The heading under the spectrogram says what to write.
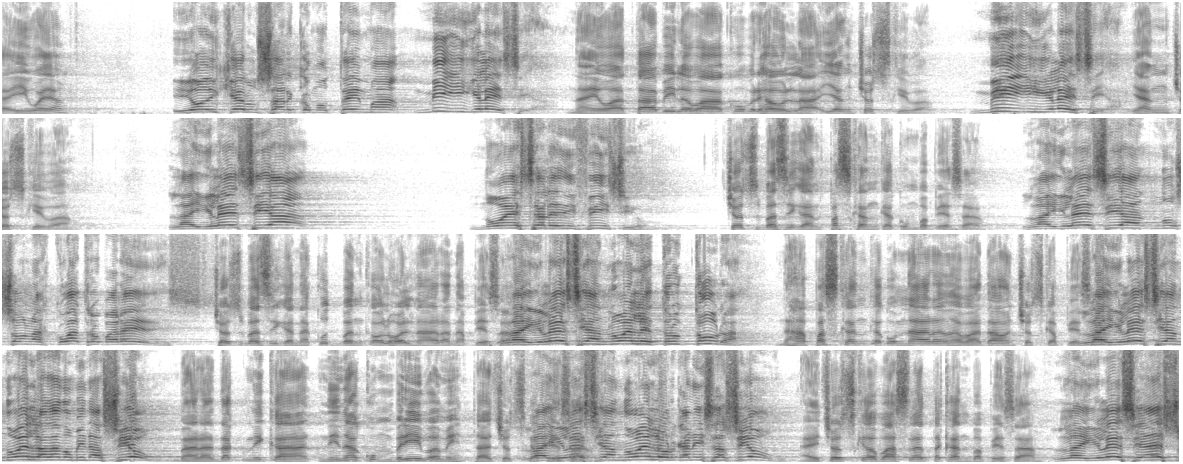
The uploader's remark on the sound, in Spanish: En este episodio grabado en vivo desde la iglesia Torre Fuerte en Bilwi Puerto Cabezas.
